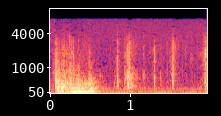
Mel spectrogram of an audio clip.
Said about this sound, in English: Mr. Peters, the door is cracking. I'm afraid it won't be long now.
